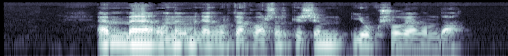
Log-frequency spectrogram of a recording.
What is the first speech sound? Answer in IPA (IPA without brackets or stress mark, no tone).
æ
